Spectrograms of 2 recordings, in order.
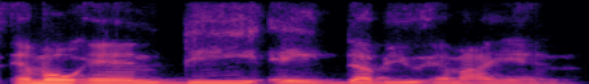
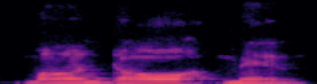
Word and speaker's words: Mondawmin: It's Mondawmin. Mondawmin. Just like Mondawmin. I don't know where you get the dwa.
